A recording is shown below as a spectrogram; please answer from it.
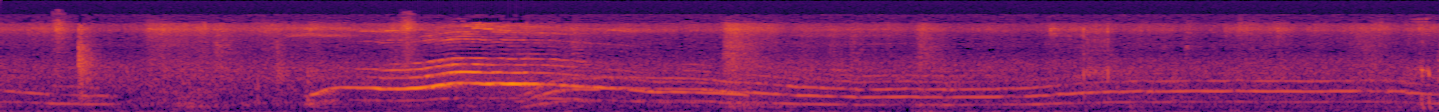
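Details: Angry domestic cats facing off before a fight, one tense and ready to scratch: long drawn-out wailing howls that slide up and then slowly fall, sustained over several seconds with a quiet room behind.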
